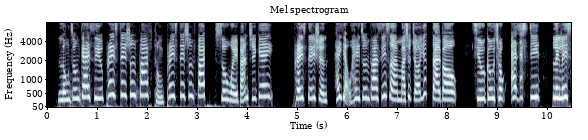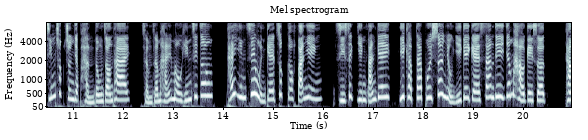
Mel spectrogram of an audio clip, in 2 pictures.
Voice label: Chinese Cantonese video games

